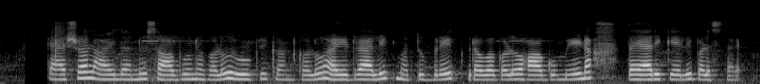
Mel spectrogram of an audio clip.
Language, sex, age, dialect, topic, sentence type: Kannada, female, 31-35, Mysore Kannada, agriculture, statement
